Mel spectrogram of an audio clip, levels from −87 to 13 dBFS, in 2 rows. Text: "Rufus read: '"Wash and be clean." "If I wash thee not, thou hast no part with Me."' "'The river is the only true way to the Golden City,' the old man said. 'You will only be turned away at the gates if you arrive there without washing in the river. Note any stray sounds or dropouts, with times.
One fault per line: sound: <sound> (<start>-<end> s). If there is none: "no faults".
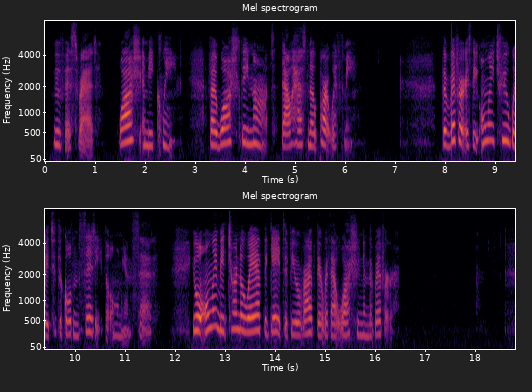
no faults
